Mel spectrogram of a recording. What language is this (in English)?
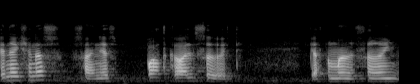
Kashmiri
